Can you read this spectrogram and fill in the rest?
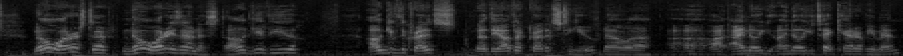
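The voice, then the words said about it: Put-on Irish accent, admittedly bad. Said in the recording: “He's supposed to be accent Irish. ... Trying to be Irish? ... I can do a stereotypical accent, but I'm trying to make it more like real, like a real Irish like, accent. ... It was going to be bad either way. ... Yeah, it is going to be bad ... Irish accent.”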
